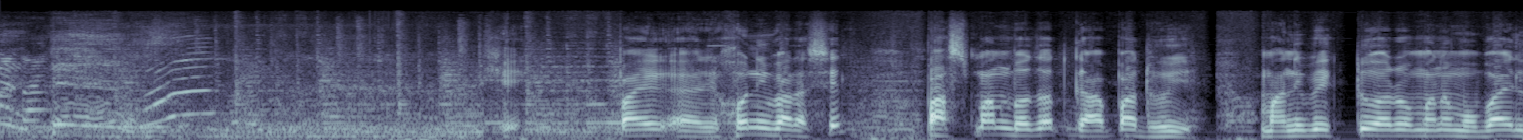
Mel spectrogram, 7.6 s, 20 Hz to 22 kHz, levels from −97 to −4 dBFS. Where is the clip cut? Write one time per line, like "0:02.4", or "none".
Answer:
0:02.4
